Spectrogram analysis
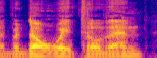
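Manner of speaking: usual speaking voice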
